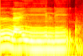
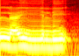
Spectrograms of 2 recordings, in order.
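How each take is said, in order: The two takes are said the same way.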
